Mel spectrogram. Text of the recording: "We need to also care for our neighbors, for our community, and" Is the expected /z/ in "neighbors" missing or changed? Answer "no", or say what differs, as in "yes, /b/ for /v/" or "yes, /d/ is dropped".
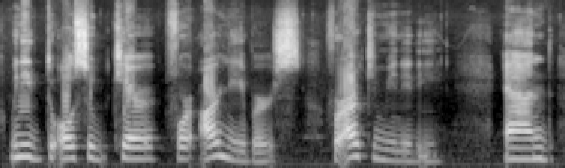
yes, /s/ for /z/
